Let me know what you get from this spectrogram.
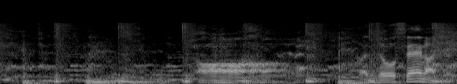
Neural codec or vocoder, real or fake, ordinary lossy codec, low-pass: codec, 16 kHz, 2 kbps, FreqCodec, larger model; fake; none; 7.2 kHz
